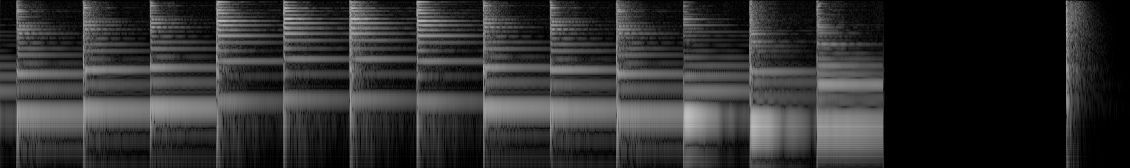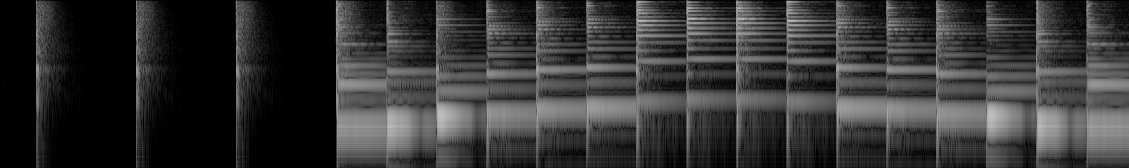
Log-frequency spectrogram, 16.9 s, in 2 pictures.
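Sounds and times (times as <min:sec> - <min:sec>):
ukulele playing gypsy major scales: 0:00.0 - 0:06.6, 0:11.0 - 0:16.9.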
